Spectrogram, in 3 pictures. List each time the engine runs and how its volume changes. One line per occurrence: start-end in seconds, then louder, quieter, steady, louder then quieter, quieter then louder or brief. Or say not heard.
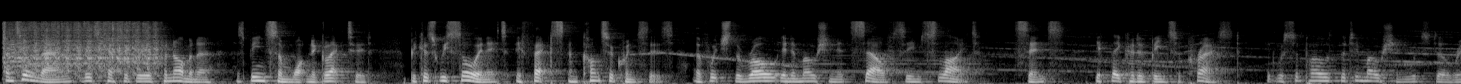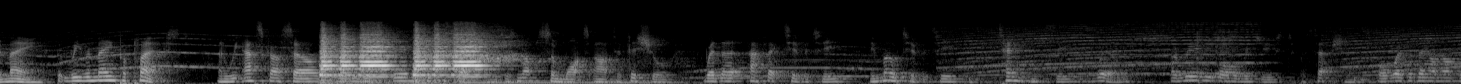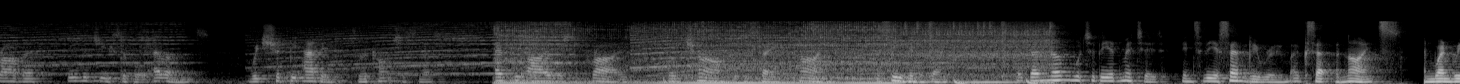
0.0-1.6 brief
34.1-39.8 louder.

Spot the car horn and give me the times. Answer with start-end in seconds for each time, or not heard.
17.8-19.8.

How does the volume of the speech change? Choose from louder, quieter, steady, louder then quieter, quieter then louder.
quieter then louder.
